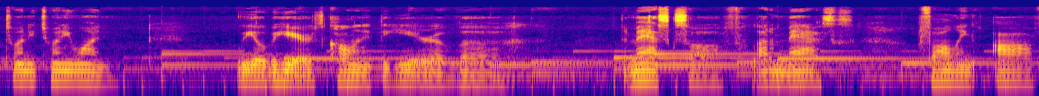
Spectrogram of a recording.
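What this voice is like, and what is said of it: Low, down-feeling voice. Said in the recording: “I'm sure you can hear it in my voice. Meh today.”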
